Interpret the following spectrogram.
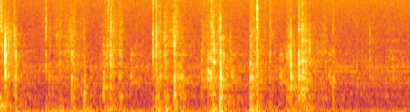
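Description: Tarot cards being shuffled and handled by hand: a quick run of light clicks and taps for about a second and a half, then quieter.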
